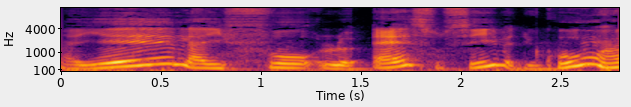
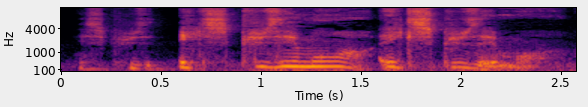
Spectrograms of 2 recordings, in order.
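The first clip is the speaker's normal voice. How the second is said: much softer, a whispered sorry; whispered apology; 3 semitones higher, 11 dB quieter than usual. Real, not acted. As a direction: whisper the excuse under your breath. Apologises for a missed word. (excuses chuchotées)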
